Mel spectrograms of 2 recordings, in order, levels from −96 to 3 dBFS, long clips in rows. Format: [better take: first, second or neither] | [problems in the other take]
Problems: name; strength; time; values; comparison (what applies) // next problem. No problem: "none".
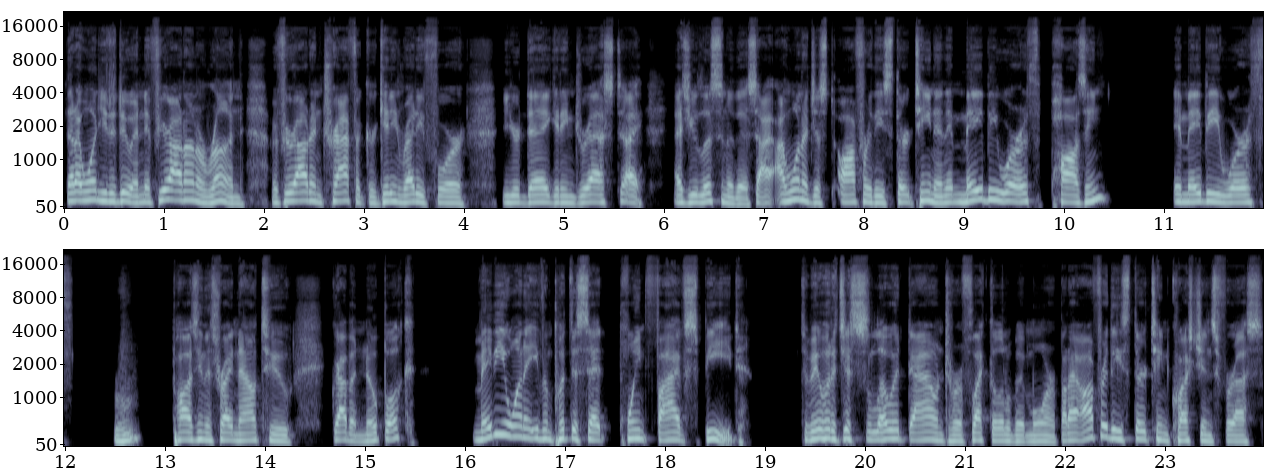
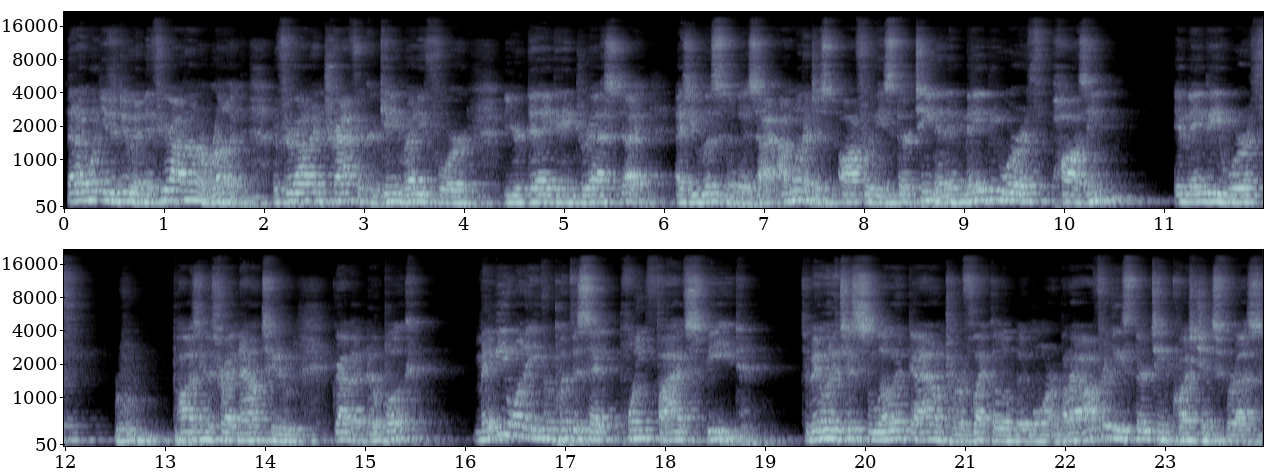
first | off-mic speech; far // room echo; noticeable; dies away in 0.7 s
